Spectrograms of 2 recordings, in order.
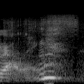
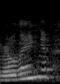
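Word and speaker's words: Rowling: Harry Potter and the Deathly Hollows by JK ring J why do I say her name wrong Harry Potter and the Deathly Hollows by JK rolling I got it at the midnight release like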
